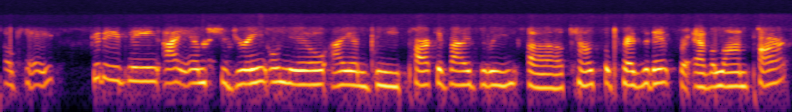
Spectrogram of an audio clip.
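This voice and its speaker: A woman's voice: on the high side, moderate pace. Woman calling in over a tinny phone line. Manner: earnest, steady, lists her points one by one. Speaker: caller at a public budget forum. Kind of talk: prepared public comment. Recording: narrow phone-line audio.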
